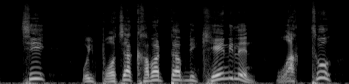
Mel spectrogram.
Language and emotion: Bengali, disgusted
